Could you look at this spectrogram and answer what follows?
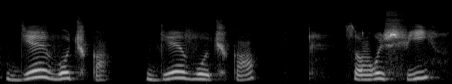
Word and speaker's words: девочка: En russe, le mot fille, ça se dit девочка. En gros, vous dites die, vous dites voch et vous dites ka. Vous assemblez ces trois syllabes et vous dites en même temps девочка.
